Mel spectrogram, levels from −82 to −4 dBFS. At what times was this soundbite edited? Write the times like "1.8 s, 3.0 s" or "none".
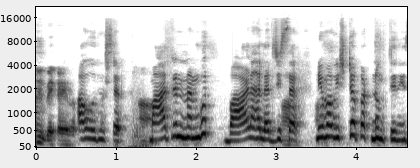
1.2 s

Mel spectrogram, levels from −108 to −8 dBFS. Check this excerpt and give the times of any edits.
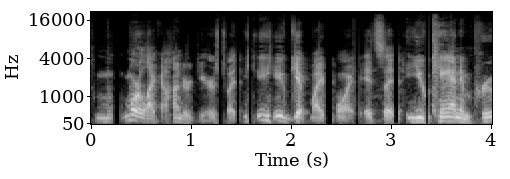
3.1 s

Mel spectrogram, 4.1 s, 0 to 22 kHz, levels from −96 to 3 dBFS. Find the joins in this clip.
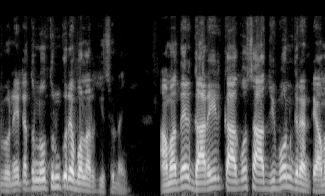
none

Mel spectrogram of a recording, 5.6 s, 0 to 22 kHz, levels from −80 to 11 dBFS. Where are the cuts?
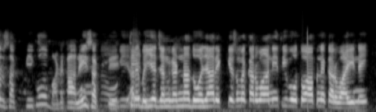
1.9 s

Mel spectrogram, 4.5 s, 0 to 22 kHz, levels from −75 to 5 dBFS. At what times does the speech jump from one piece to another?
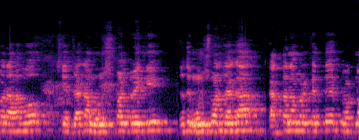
2.2 s, 3.3 s

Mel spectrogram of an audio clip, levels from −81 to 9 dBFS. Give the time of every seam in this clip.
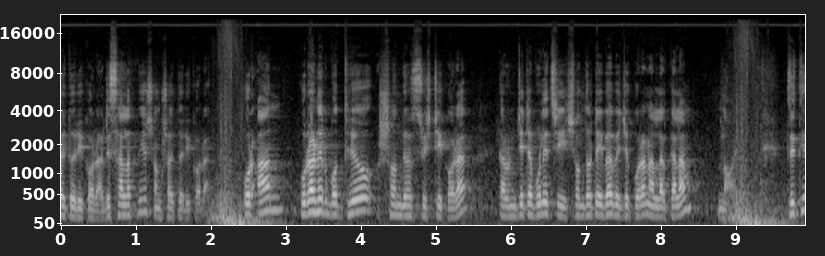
2.3 s, 3.0 s

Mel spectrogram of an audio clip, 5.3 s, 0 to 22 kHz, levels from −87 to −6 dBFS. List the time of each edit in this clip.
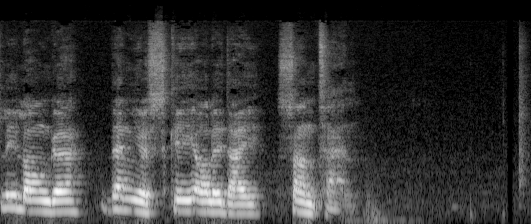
0.9 s

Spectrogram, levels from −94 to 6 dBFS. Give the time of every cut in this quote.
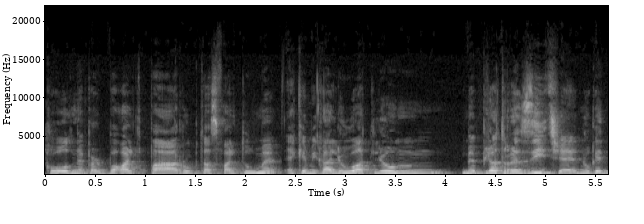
2.4 s

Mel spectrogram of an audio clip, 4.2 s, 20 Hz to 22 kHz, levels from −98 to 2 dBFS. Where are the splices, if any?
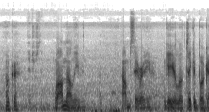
3.2 s

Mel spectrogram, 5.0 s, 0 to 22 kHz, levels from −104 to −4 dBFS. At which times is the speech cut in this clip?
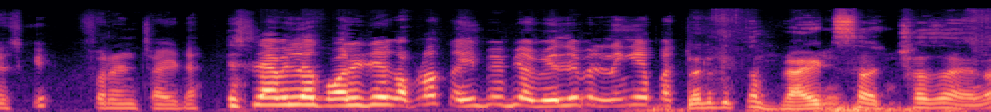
1.1 s, 3.5 s

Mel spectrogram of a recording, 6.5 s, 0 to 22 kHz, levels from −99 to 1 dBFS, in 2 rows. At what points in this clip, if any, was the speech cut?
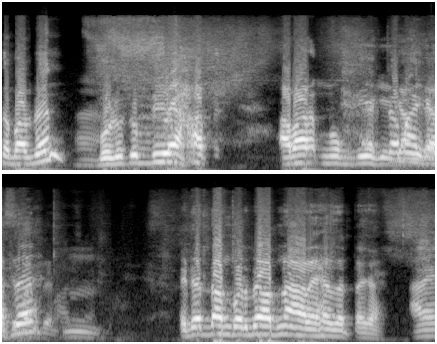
2.9 s

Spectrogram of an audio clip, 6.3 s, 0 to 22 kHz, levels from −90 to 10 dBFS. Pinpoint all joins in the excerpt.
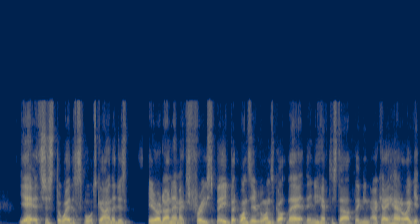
none

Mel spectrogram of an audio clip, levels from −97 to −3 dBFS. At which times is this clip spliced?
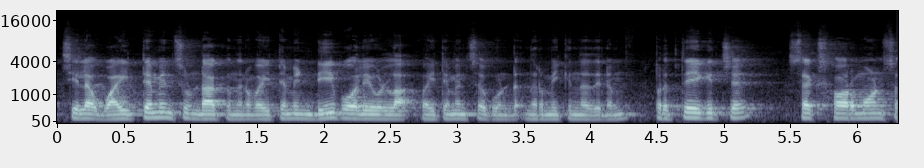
4.4 s

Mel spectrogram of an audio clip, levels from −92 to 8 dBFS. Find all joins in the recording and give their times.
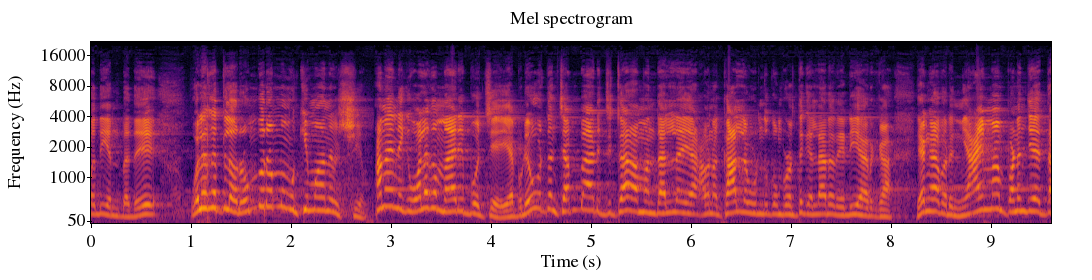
2.7 s

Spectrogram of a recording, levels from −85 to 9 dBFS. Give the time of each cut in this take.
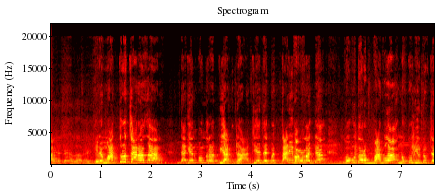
none

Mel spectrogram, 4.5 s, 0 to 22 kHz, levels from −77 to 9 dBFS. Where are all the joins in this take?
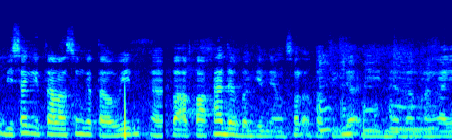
1.7 s

